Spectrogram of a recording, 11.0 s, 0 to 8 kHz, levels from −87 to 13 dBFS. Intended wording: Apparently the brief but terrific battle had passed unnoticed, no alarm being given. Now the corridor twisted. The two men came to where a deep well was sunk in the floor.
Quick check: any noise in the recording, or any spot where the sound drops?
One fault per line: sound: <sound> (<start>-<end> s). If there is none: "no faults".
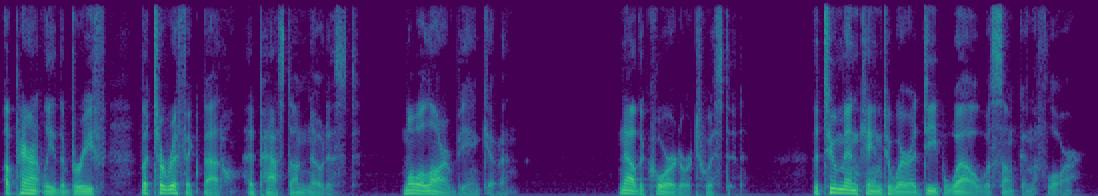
no faults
